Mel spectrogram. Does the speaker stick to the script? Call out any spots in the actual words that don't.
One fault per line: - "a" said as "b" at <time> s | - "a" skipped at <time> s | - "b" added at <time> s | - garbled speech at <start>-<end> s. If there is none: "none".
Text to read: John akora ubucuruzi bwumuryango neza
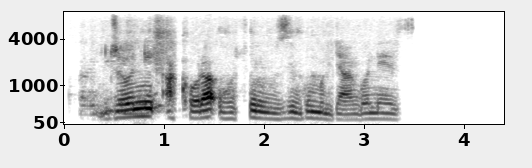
none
